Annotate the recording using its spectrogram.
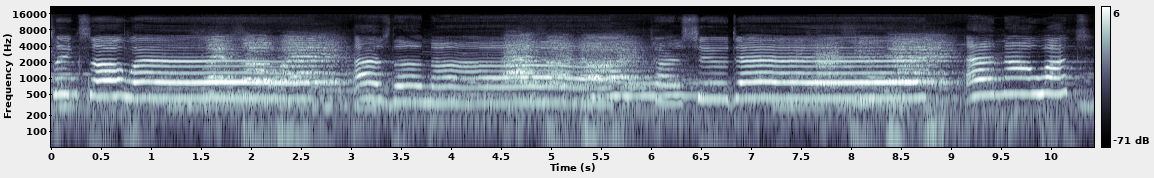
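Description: A child singing into a stage microphone with music behind, long held notes, several of them sliding up into pitch.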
